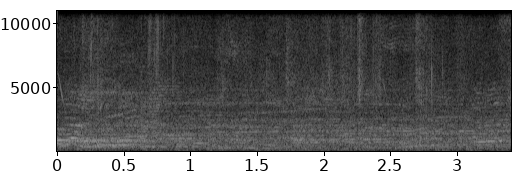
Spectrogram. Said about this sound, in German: Ein paar Kinder rennen an den kleinen Steinhäuschen und Blechbuden vorbei.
